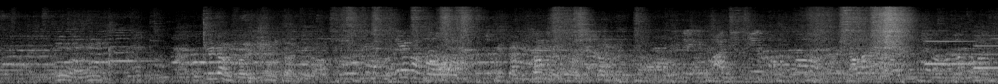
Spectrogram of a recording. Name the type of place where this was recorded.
restaurant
